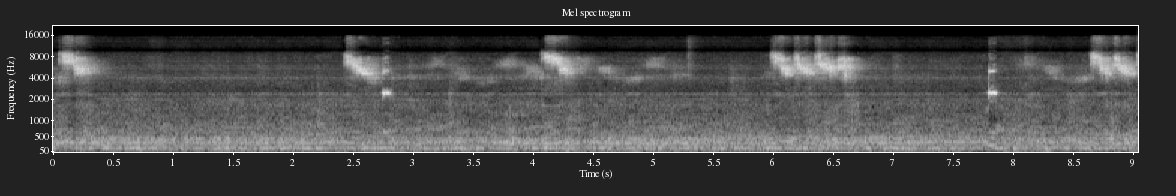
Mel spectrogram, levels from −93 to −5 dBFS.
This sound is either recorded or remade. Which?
remade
